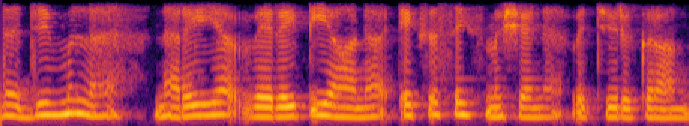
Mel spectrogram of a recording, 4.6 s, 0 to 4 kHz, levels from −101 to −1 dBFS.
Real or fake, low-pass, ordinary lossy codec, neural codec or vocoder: real; 3.6 kHz; none; none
